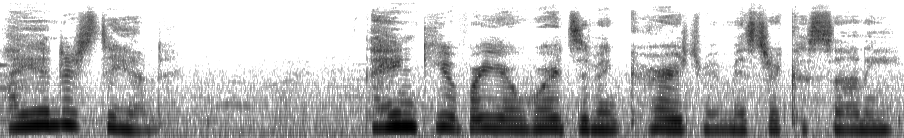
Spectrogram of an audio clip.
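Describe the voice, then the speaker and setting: Casting: actress as sweet-natured young stage girl for a game, very high voice, polite and earnest. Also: a little fast, faint music behind, natural voice. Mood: grateful. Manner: polite, soft-hearted, earnest. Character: gentle, polite, earnest young female theater dancer. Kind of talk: video game voice acting.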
